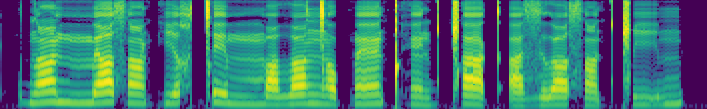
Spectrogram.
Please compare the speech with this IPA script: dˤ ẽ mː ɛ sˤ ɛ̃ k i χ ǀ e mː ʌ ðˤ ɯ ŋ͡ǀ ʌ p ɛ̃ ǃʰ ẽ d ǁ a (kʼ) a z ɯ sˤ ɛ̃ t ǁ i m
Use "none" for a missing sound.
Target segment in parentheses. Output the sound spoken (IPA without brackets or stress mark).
kʼ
